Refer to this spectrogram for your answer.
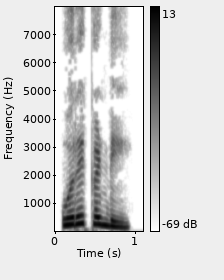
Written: ಒರೆಕಡ್ಡಿ

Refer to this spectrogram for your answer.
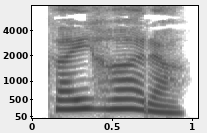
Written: ಕೈಹಾರೆ

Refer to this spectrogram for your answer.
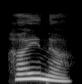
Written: ಹೈನ

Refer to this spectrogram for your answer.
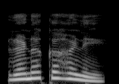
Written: ರಣಕಹಳೆ

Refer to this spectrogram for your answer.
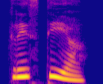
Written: ಕ್ರಿಸ್ತೀಯ

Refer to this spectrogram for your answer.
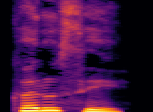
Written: ಖರ್ಸಿ

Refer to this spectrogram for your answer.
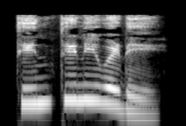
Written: ತಿಂತಿಣಿವಡೆ

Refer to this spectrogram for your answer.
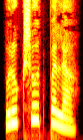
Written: ವೃಕ್ಷೋತ್ಪಲ

